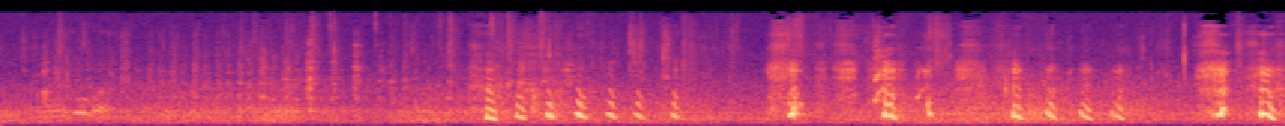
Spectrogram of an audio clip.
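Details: Dog panting, the quick breaths rising to a bouncy rhythm of short voiced huffs, about four per second, in bursts after a quieter start, with Dutch speech nearby.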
